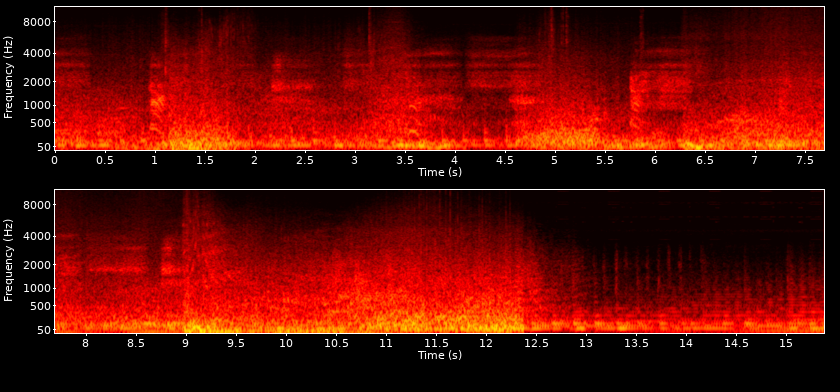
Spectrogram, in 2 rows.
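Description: Film sound of an F-18 fighter jet flying fast and low: a loud roar of jet engine and rushing air that swells and whooshes again and again over a deep rumble, mixed with music. About a second and a half before the end the roar drops away, leaving quieter music with a low throb.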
